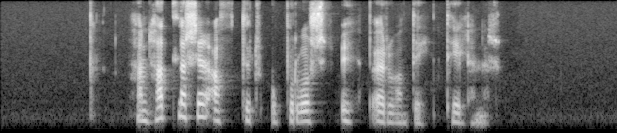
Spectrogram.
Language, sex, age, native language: Icelandic, female, 30-39, Icelandic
